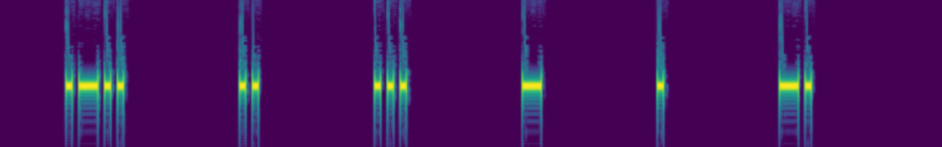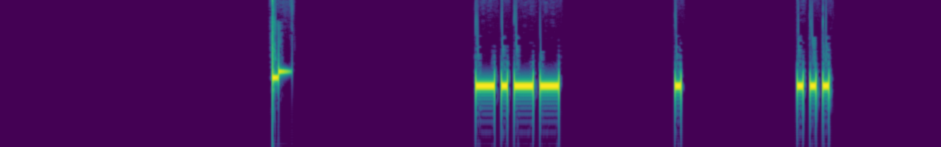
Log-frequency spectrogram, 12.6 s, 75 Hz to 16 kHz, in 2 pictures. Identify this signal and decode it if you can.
Morse code, heard as a keyed tone, about 28 wpm, spaced as for 10 wpm, 690 Hz. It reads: LISTEN YES
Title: 6x Character Spacing - Top 500 Words - 28wpm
